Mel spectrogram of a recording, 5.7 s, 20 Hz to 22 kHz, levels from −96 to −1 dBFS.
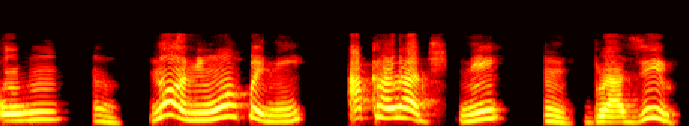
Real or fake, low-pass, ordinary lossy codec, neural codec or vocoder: fake; 7.2 kHz; none; codec, 44.1 kHz, 3.4 kbps, Pupu-Codec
